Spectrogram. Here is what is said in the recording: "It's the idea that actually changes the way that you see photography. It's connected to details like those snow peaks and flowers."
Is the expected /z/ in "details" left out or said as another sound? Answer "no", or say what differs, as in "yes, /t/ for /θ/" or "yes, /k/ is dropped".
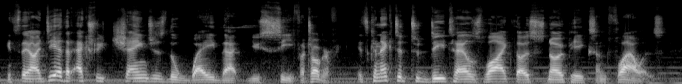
no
